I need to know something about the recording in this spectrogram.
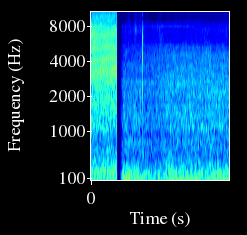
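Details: Lexus IS300 with a used 2JZ swapped in to replace a rod-knock engine, first start after install. After a short break, a low, even idle rumble with no knocks or stumbles. Normal, healthy idle.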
